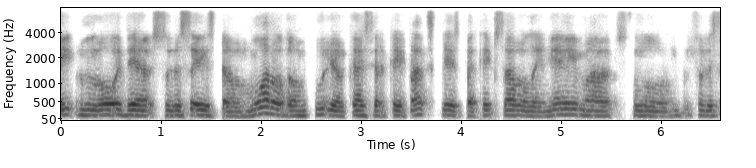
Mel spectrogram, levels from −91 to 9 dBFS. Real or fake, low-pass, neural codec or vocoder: fake; 7.2 kHz; codec, 16 kHz, 1 kbps, FreqCodec, smaller model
